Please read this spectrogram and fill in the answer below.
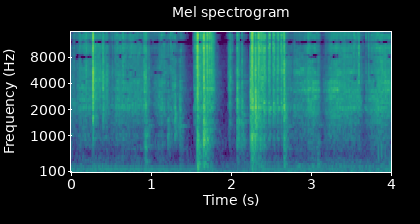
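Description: Small diecast toy cars being set down and pushed by hand on a hard surface: a few sharp metallic clicks and clacks, the loudest about a second and a half in and just after two seconds, over a faint steady hum.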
